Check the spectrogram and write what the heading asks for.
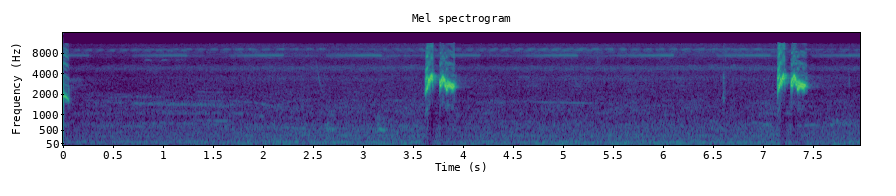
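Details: Female bird, which calls daily, calling the male: two short, bright double chirps about three and a half seconds apart, separated by a soft steady background hiss.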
